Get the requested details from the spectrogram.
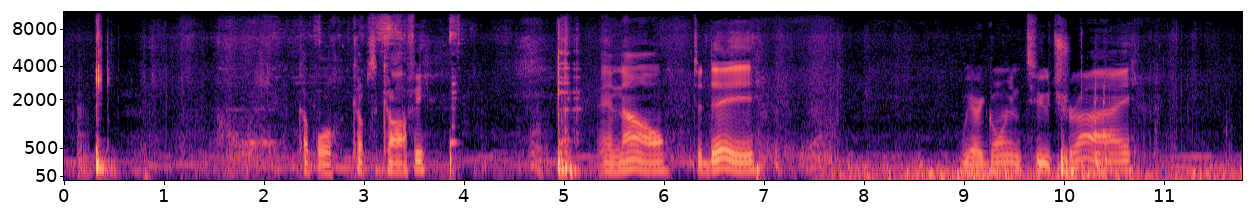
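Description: A fabric bag rustles as hands rummage through it.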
